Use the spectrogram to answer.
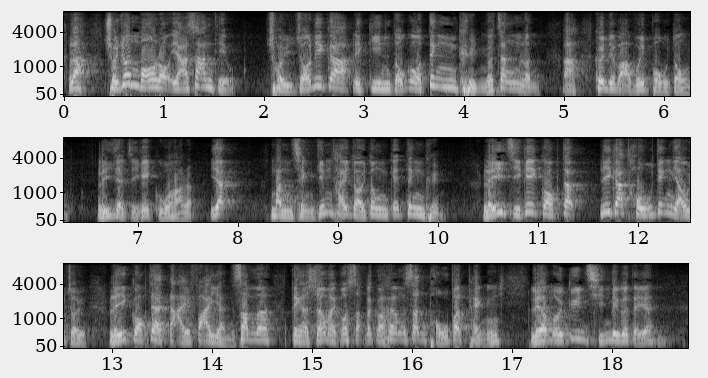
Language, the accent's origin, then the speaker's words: Cantonese; Hong Kong; 我哋係香港，你係大陸嘅時候，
